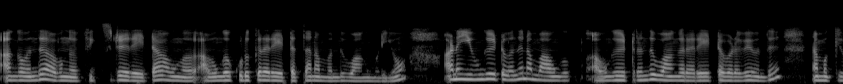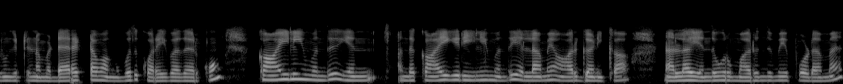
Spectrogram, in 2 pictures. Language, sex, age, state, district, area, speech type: Tamil, female, 30-45, Tamil Nadu, Erode, rural, spontaneous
